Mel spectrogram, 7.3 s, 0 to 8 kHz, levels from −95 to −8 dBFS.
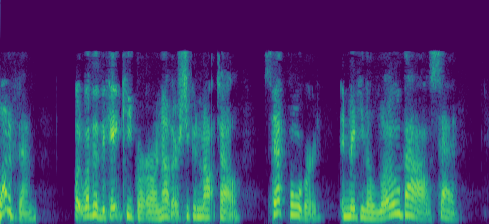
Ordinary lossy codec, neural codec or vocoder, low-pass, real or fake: AAC, 16 kbps; codec, 44.1 kHz, 7.8 kbps, DAC; 7.2 kHz; fake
